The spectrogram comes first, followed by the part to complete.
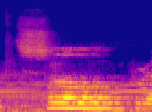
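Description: A male baritone voice singing: a quick breath in, then one long sustained sung note.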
